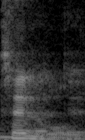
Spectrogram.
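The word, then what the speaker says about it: Tindwyl: Tindril.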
